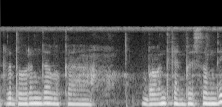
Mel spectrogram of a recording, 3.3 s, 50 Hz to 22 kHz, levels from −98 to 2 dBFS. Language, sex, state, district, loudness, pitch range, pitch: Telugu, female, Andhra Pradesh, Srikakulam, -14 LUFS, 180-195 Hz, 185 Hz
